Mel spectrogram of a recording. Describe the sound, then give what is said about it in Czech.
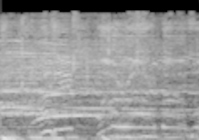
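An audience at a mullet hairstyle beauty contest cheers loudly as mullet owners show off on stage, with whoops and shouted voices rising and falling over a steady wash of audience noise and possible clapping, sustained for the whole moment. “Na pódiu se jeden po druhém předvádějí hrdí majitelé maletů, zatímco publikum kvalitu účesů oceňuje potleskem a křikem.”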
